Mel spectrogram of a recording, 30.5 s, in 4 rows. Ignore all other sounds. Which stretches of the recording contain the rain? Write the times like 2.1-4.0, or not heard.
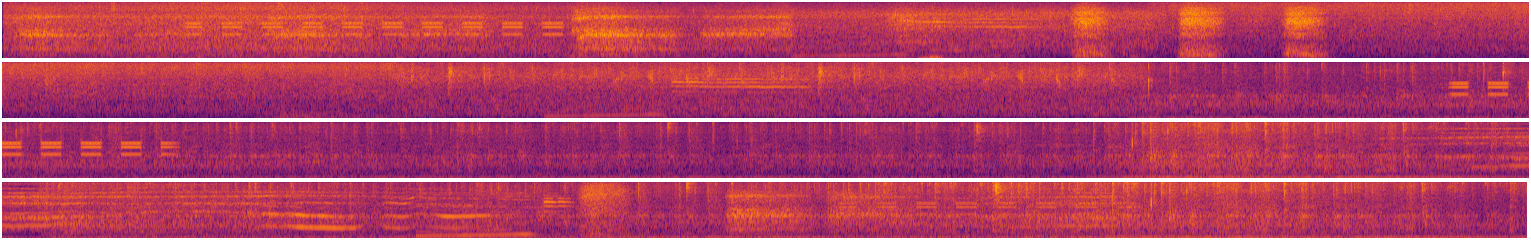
0.0-30.4.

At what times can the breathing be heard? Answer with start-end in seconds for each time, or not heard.
0.1-6.7, 22.1-28.6.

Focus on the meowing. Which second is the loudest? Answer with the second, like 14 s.
25 s.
